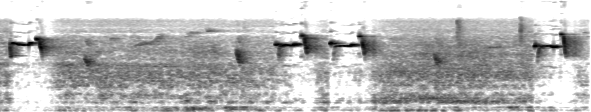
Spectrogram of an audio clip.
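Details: Bar-winged prinia singing, one of five song variations used as a master for training caged birds: sparse, sharp, high chirps in small groups separated by pauses, over constant hiss and low background noise.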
